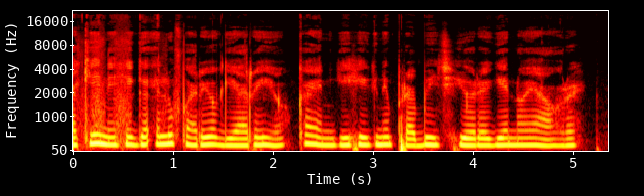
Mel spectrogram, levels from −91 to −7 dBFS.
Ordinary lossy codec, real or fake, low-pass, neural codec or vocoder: MP3, 96 kbps; real; 19.8 kHz; none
